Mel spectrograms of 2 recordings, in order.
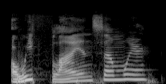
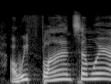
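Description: First: Mock wondering. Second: Mock eager question. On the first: Son's first question at airport. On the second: Son's question repeated after interruption.

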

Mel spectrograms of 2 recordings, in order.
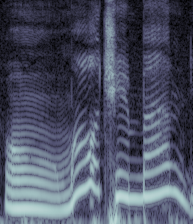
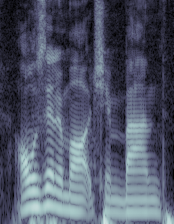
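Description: First: Very high, slow put-on voice; exaggerated high-pitched astonishment; mock amazed listener. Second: Said in the usual way. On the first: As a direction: coo it slowly in falsetto. Voices listener's reaction to his revelation.

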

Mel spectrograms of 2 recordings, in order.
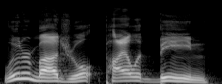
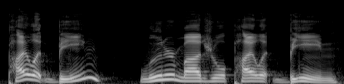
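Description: First: Said in the usual way. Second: Mock announcer voice, high and drawn out; overacted anime dub. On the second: Shown as a demonstration. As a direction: call out the name like a cartoon hero. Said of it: "sounds like an anime character".

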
